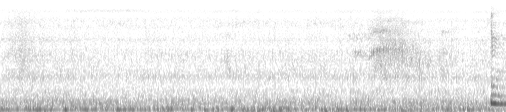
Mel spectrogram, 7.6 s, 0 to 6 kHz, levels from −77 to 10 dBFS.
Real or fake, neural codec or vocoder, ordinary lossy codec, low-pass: fake; codec, 16 kHz, 8 kbps, FunCodec, trained on LibriTTS, 25 frames a second; none; 5.4 kHz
